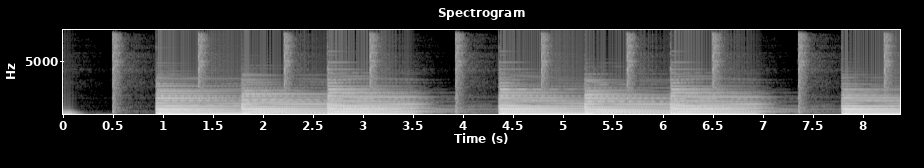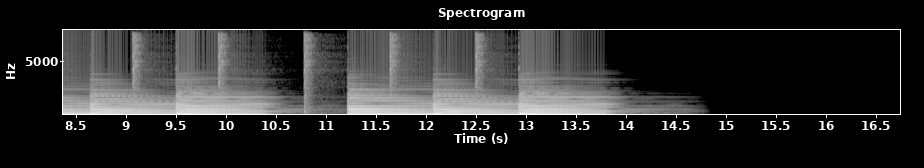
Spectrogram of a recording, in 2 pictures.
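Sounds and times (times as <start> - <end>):
jazz backing music: 1.0 - 3.7, 4.4 - 7.1, 7.8 - 10.5, 11.2 - 13.9.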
